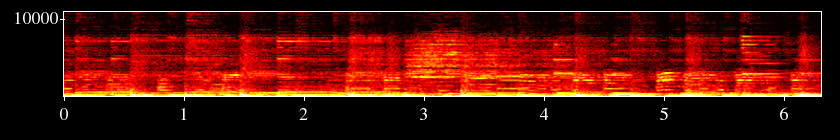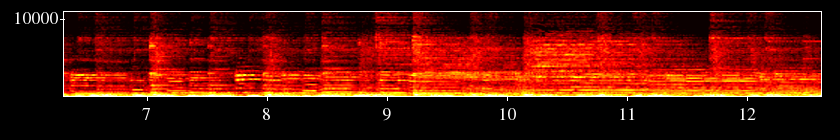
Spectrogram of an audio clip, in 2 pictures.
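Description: Live band playing: electric guitar, bass, keyboard and drum kit.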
